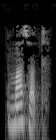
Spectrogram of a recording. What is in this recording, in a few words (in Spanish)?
ciervo, Náhuatl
